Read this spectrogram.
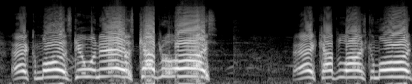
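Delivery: loud shout across the pitch; rallying yell to teammates. Real, not acted. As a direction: call out to your teammates. Player yelling to teammates.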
